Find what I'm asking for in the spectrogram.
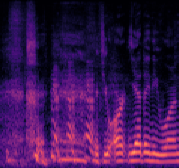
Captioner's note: both laugh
